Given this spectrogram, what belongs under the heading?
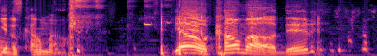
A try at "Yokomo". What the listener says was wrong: It's one word.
